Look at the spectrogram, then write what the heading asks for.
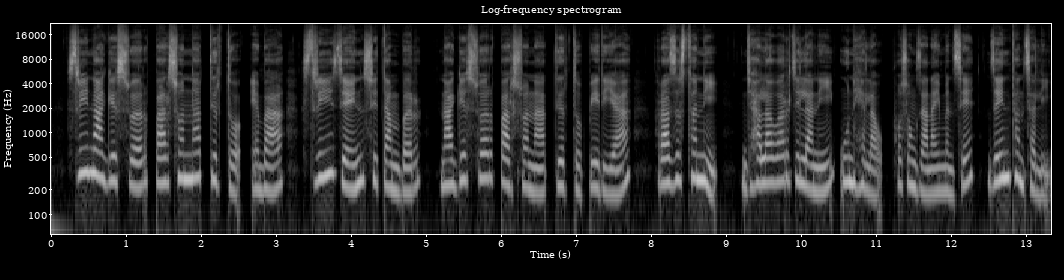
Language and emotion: Bodo, neutral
